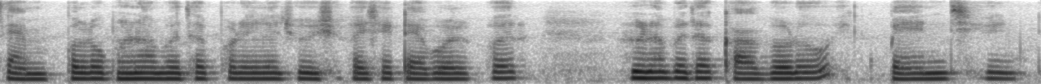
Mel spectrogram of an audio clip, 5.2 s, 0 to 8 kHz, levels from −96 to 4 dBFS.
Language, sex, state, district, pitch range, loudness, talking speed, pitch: Gujarati, female, Gujarat, Valsad, 200-215 Hz, -16 LUFS, 170 wpm, 205 Hz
